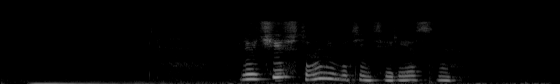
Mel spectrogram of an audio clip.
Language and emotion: Russian, sad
